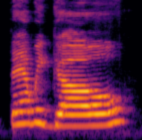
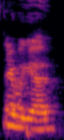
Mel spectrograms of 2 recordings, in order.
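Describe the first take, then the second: First: Slow, stretched GO with a lift at the end; drawn-out announcing. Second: Low, soft murmur; quiet self-talk. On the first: Reader showing the pulled card, drawn-out announcing. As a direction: say it out loud, stretching GO. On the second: Reader pulling her one, quiet self-talk. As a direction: say it under your breath to yourself. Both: Real, not acted.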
